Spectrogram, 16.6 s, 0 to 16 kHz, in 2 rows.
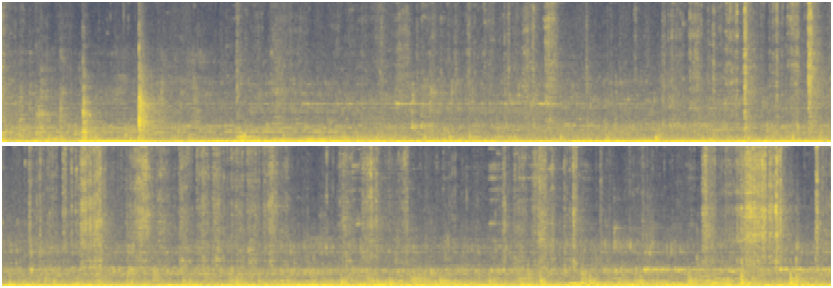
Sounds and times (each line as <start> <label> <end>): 0.0 shoppers 16.5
